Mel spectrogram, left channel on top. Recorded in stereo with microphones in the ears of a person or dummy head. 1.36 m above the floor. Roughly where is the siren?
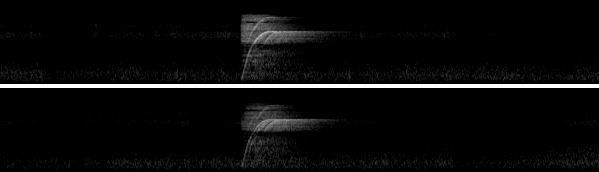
Left.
